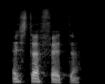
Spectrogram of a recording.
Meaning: 1. courier 2. dispatch rider
- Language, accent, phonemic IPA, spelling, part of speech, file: French, France, /ɛs.ta.fɛt/, estafette, noun, LL-Q150 (fra)-estafette.wav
